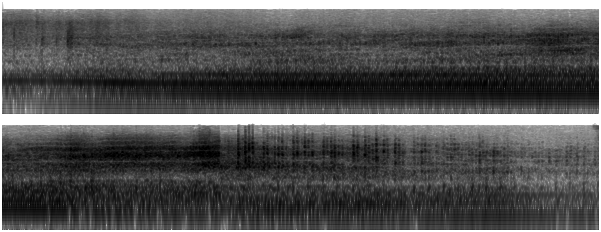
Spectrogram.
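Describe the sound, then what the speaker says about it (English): A propeller airplane drones loudly overhead, its engine tone rising and shifting as it passes close by, with no talking. "The plane flies in men and supplies"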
